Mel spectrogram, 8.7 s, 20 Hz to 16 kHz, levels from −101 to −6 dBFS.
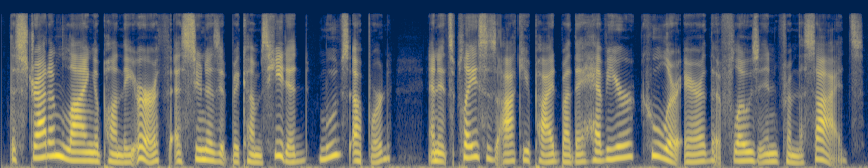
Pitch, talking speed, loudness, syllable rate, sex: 195 Hz, 205 wpm, -19 LUFS, 5.6 syllables/s, female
